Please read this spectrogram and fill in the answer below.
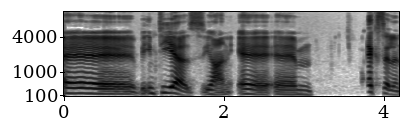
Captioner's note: non-english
